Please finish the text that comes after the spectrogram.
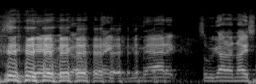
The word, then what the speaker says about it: pneumatic: We got a nice 6-inch by 8-inch Nunomic. I don't know how to say it. Nunomic. I don't know. You need to, with the air pressure. Pneumatic. Thank you. There we go. Thank you. Pneumatic.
